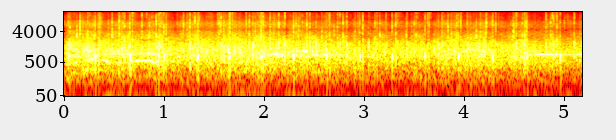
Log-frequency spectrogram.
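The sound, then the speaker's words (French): An audience gives a woman politician an ovation after her speech. The applause is dense and sustained, with many hands clapping at a steady, loud level for the whole stretch. “Et comme femme d'État, je veux être reconnue pour mes résultats plutôt que mes coups d'éclat ou mes sautes d'humeur. Et là, c'est l'ovation.”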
